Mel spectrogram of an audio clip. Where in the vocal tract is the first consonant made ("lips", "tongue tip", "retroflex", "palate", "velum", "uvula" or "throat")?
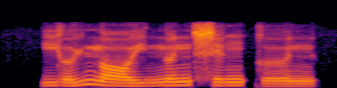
palate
